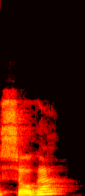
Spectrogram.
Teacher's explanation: basically a V made with both lips, As in soga. made in the same place as G or K, but allowing a bit more air through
